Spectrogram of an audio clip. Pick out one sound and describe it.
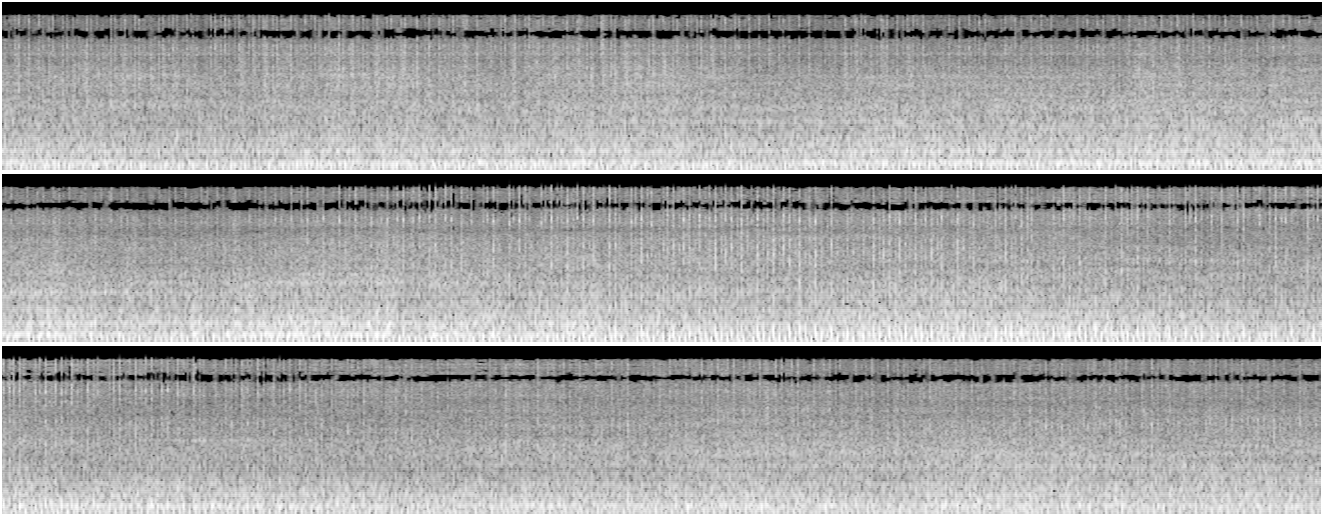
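A small petrol engine idles with a steady chugging rumble close by.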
